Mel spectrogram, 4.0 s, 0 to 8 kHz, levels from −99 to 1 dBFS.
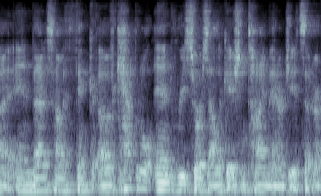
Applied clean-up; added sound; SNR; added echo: none; none; none; reverberation time 0.3 s.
